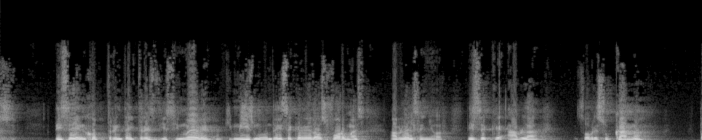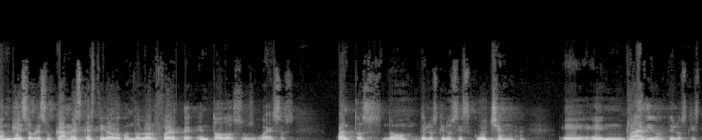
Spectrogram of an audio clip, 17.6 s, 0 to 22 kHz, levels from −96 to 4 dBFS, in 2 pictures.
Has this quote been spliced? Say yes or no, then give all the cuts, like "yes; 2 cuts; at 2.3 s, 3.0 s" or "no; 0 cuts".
no; 0 cuts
